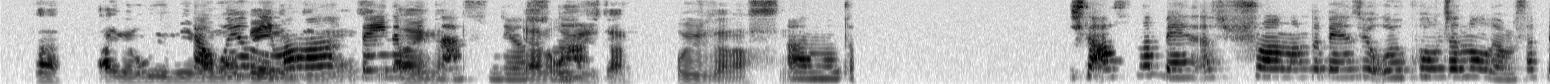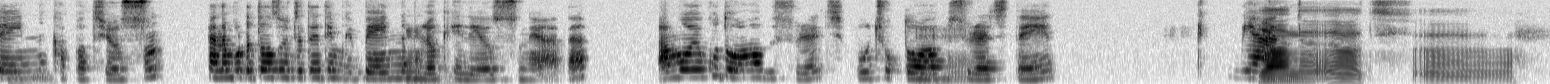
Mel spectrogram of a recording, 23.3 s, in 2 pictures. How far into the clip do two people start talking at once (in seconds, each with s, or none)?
1.4 s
